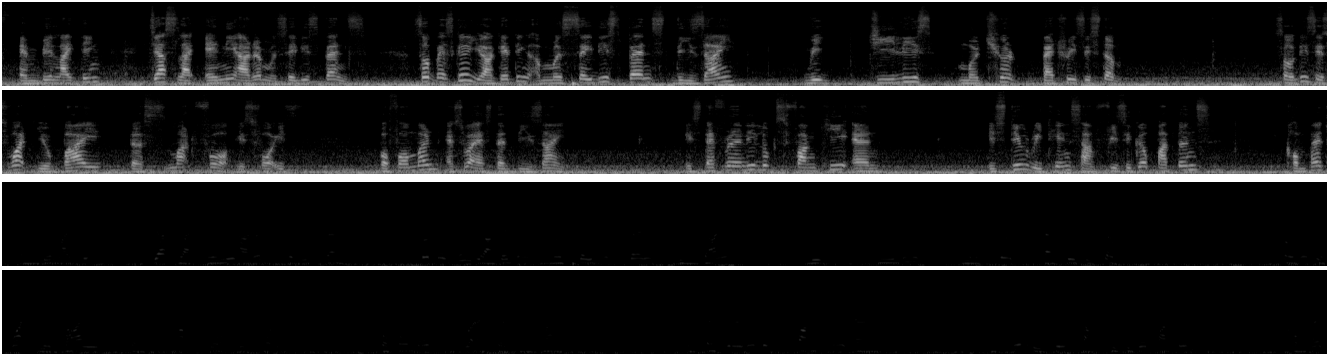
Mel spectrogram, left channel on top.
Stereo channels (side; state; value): right; quieter; 39.3 dB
